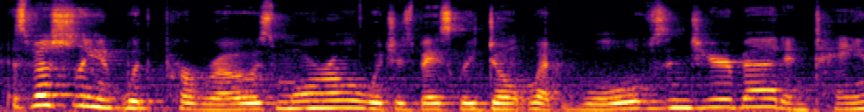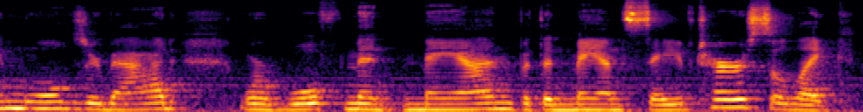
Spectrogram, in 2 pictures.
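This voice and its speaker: A young adult American woman with a mid-pitched voice reads and analyses a fairy tale for her vlog, talking casually to camera in an informal, wry way and hedging with "like" and "you know". She's indoors in a small home kitchen, recorded by a computer webcam at arm's length. The recording is noisy, with faint noise and a low rumble.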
